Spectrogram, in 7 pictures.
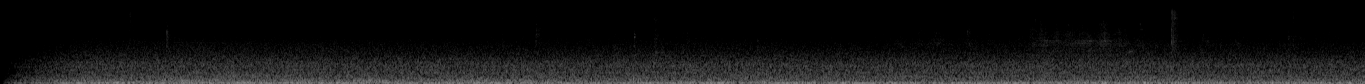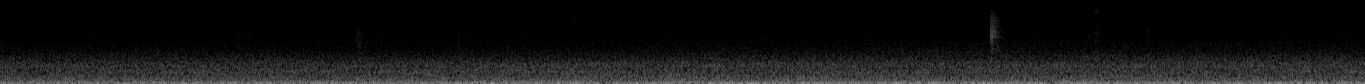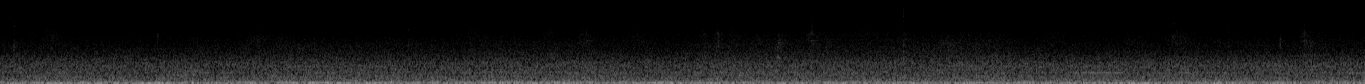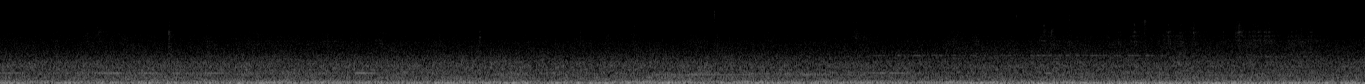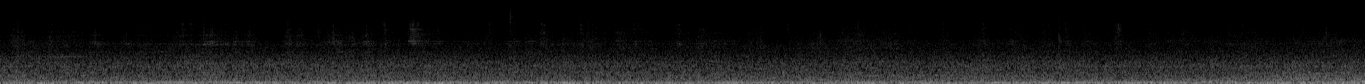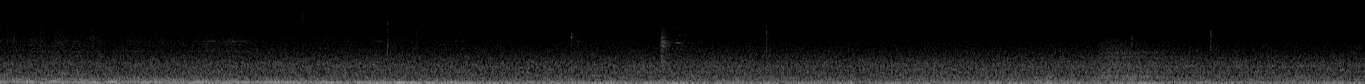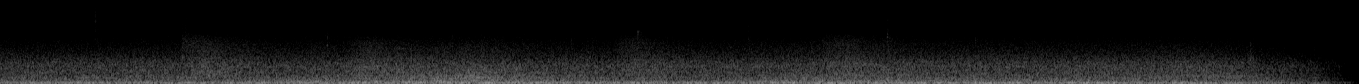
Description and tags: City - recorded in a yard midst buildings, distant traffic, occasional water drops on pavement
